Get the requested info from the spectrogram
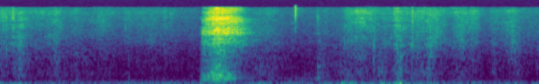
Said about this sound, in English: Oh, here comes the stupid sniffles. Thank God I came prepared. Ah, sorry. I'm sorry you have to hear this.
